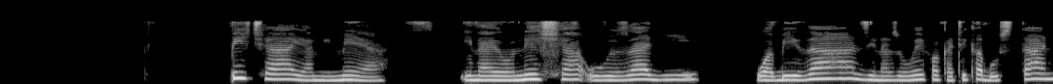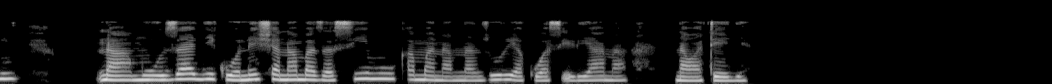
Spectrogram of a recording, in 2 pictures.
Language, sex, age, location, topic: Swahili, female, 18-24, Dar es Salaam, agriculture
